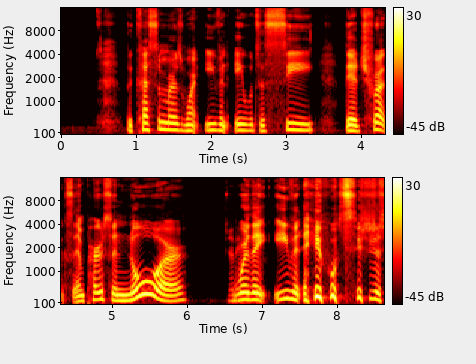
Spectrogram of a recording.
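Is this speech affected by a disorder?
No.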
